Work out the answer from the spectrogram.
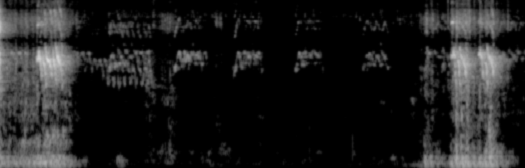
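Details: Budgerigar chirping: a loud harsh chirp burst near the start, a pair of scratchy chirps at the end, and faint soft twitters in the quiet gap between them.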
